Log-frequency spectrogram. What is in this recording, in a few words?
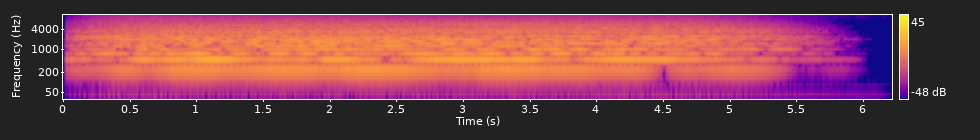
violins B 3, string ensembles; Miroslav Vitous; 11 Violins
